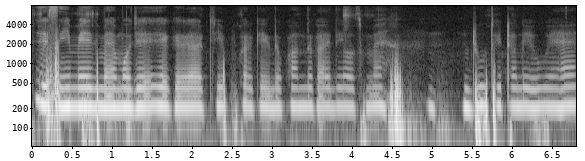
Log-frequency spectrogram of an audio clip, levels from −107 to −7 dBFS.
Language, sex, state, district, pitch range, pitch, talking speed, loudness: Hindi, female, Uttar Pradesh, Jyotiba Phule Nagar, 210-215 Hz, 210 Hz, 130 wpm, -25 LUFS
